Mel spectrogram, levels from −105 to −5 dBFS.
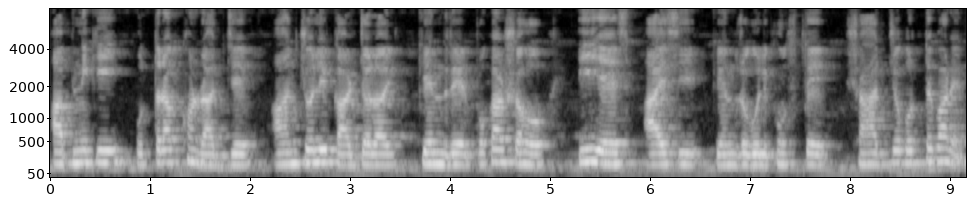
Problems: none marked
